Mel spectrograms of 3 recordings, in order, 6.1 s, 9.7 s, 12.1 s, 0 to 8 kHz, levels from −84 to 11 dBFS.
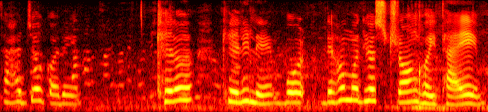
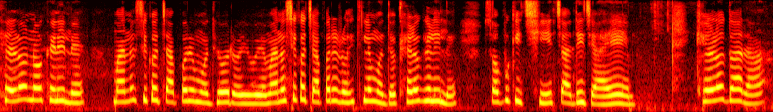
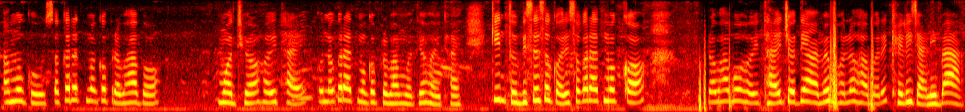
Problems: constant background noise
